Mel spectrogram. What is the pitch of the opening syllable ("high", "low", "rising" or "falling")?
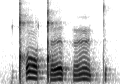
falling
